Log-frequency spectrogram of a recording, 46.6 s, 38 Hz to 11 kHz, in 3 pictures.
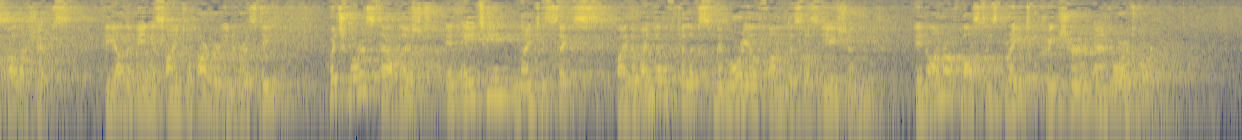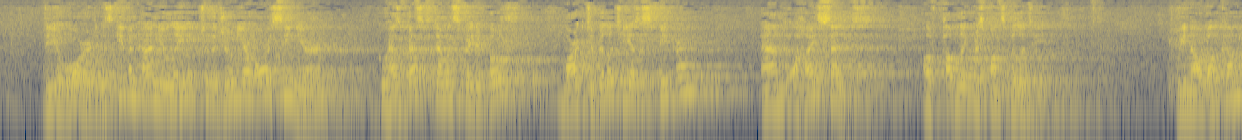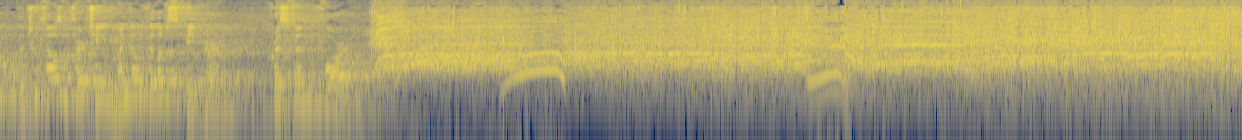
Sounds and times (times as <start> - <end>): Male speech, man speaking: 0.0 - 14.6, 16.0 - 19.7, 20.3 - 24.3, 25.0 - 28.8, 30.2 - 35.6
Narration, monologue: 0.0 - 35.7.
